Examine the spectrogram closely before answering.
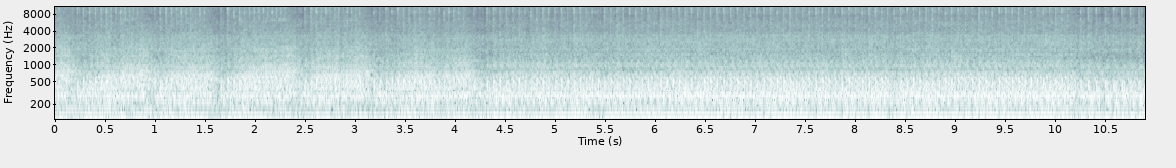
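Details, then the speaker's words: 2007 Yamaha YFZ450 quad, bought in pieces after sitting, first start on choke: revs and settles to a fast steady run with a loud rattling tick on top. Owner suspects the timing chain, though it checked tight earlier, or the valves, and may recheck it. "all right well uh it runs pretty good i hear a little bit of tap and noise i don't know if it's the valves or the timing chain i kind of suspect the timing chain even though it was pretty tight when we checked so i might have to check that again"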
